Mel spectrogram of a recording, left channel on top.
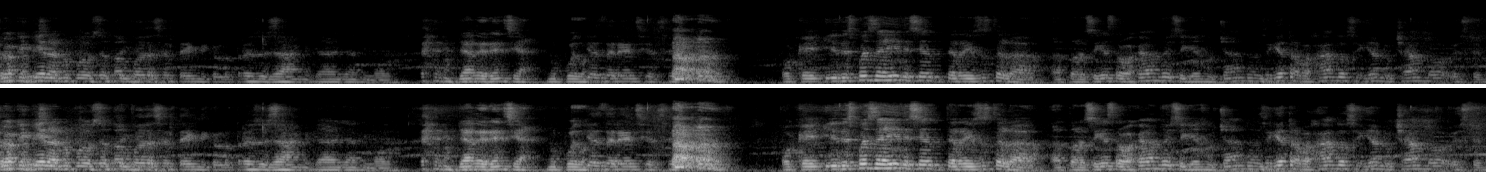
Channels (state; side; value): quieter; left; 7.5 dB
